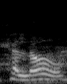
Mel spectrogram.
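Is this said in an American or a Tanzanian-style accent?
American. It is said in a plain American accent. "instead of them saying hello"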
